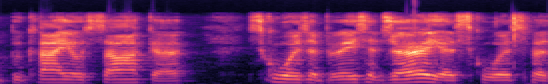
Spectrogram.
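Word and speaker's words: Bukayo Saka: make it four for four uh backery soccer bukaya saka i keep on getting his first name wrong bukayo soccer scores abrasive zorya scores for them but yeah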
